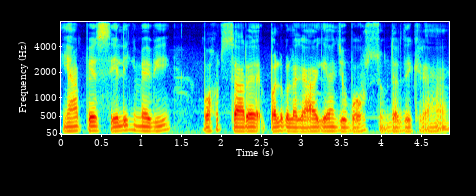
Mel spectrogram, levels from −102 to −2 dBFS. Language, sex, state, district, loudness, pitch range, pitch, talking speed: Hindi, male, Bihar, West Champaran, -20 LUFS, 110-120 Hz, 115 Hz, 210 wpm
